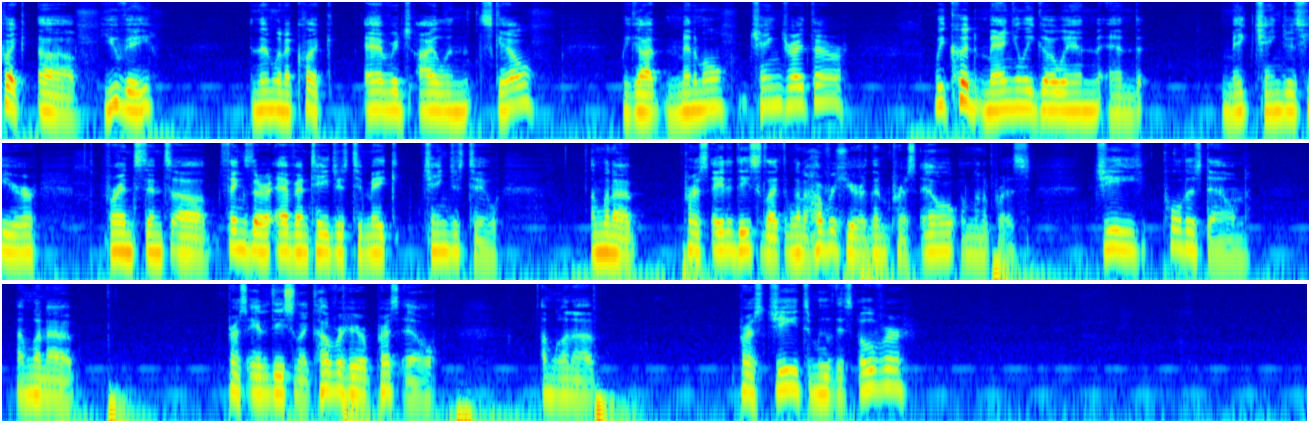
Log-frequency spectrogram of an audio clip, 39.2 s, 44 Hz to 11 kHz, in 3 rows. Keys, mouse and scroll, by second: 4.6 click, 19.8 a, 21.6 l, 22.9 g, 24.7 click, 27.2 a, 29.6 l, 32.0 g, 34.4 click.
